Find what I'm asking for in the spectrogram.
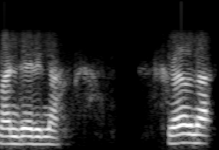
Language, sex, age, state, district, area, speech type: Malayalam, male, 60+, Kerala, Malappuram, rural, conversation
